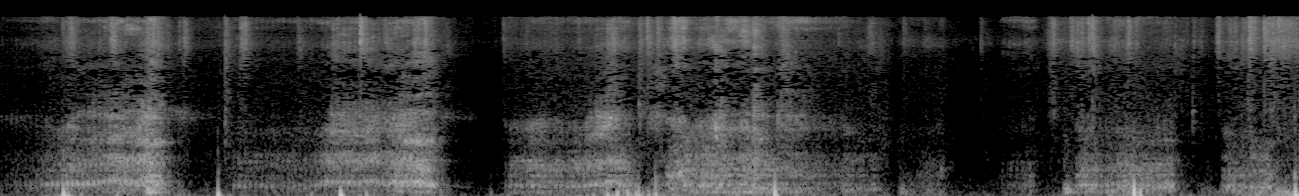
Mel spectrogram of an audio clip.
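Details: Four-week-old golden retriever mix foster puppies at play, giving low rumbling growls and short grumbles in bursts, mixed with soft thumps and scuffling of small bodies indoors.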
